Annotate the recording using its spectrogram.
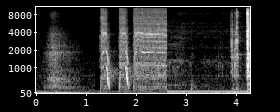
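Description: Hand-tool work on a steel ladder bracket under a van's sill: mechanical clicking and clatter, with two quick falling squeaks about a second and a half in and a short burst of noise just after the middle, over a steady low hum.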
